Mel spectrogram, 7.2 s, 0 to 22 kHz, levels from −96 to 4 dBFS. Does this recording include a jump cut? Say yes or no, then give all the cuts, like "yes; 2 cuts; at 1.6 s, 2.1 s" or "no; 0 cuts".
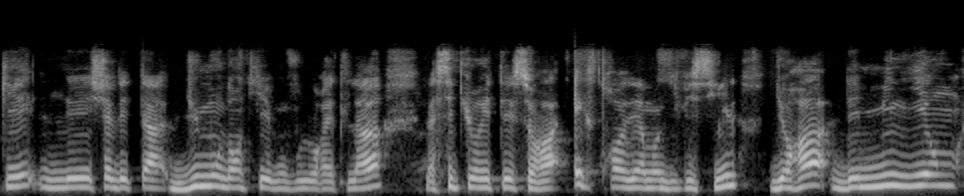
no; 0 cuts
